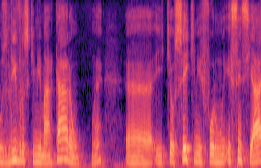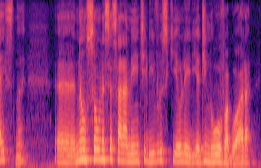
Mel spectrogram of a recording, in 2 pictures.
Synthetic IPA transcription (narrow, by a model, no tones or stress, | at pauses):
ʊzlivɾʊskɪmɪmaɾkaɾɐ̃w̃nwɛ | ɛɪkɪewsejkɪmɪfoɾɐ̃w̃esẽsiajsnw̃ɛ | ɛnɐ̃w̃sɐ̃w̃nesesaɾiɐmẽnt͡ʃɪlivɾʊskɪewleɾiɐd͡ʒɪnovʊaɡɔɾɐ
